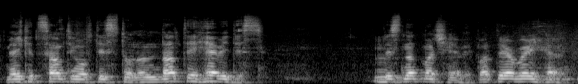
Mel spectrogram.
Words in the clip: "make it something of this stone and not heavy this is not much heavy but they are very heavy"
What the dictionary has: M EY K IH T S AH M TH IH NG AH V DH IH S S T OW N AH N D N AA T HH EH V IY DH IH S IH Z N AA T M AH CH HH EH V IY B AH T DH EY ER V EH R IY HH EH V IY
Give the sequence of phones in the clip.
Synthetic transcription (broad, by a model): M EY K IH T S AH M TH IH NG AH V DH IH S S T OW N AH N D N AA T HH EH V IY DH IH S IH S N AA T M AH CH HH EH V IY B AH T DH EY ER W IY HH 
